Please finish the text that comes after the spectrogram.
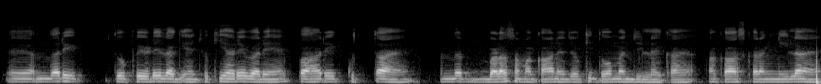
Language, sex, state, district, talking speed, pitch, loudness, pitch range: Hindi, male, Bihar, Bhagalpur, 240 wpm, 125 Hz, -22 LUFS, 120-135 Hz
